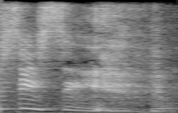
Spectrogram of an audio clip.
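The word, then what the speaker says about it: C.C.: So thank you, CC or C2. Apparently it's pronounced C2, but it's really hard to reprogram our way of saying things. So it might stay CC.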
